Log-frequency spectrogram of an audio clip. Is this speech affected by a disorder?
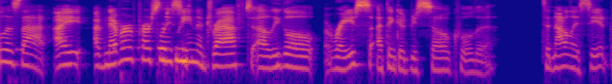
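No.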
